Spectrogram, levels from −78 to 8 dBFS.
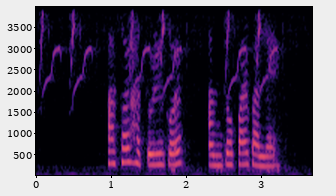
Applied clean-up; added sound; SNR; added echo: none; Chirp, tweet; 17 dB; none.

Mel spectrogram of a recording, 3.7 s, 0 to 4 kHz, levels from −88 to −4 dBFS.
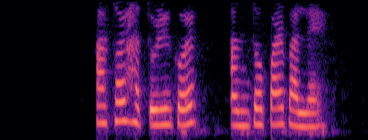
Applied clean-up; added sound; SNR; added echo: none; none; none; none.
